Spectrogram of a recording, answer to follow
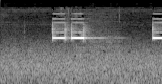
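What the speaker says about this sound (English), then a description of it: "Okay, that's the timer." A game timer in Kerbal Space Program gives short high electronic beeps: a quick double beep, then a single one after a pause, clear over a low steady background hum.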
